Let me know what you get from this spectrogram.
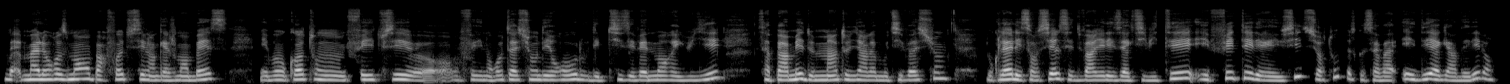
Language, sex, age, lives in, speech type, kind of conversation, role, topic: French, female, 30-34, France, read, expert-assistant, expert, Quels gestes simples peut-on adopter au quotidien pour améliorer la santé publique dans son quartier ?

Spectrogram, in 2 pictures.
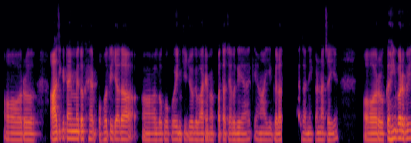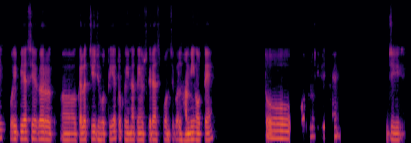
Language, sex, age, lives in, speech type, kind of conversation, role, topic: Hindi, male, 35-39, India, conversation, podcast, guest, Social media ka tumhare style par kya asar पड़ा है?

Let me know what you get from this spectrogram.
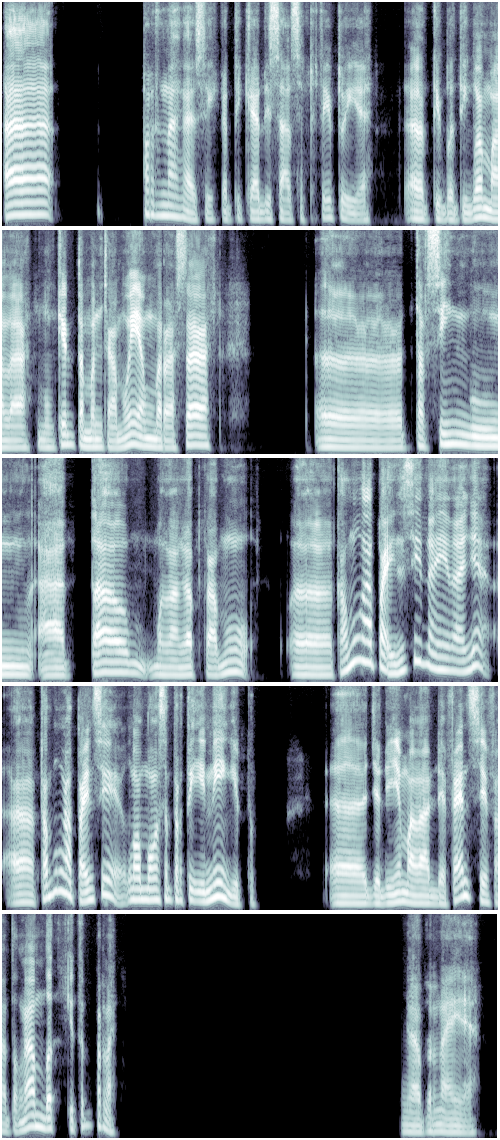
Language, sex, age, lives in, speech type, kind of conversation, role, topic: Indonesian, male, 40-44, Indonesia, conversation, podcast, host, Bagaimana kamu memulai percakapan yang sulit dengan teman dekat?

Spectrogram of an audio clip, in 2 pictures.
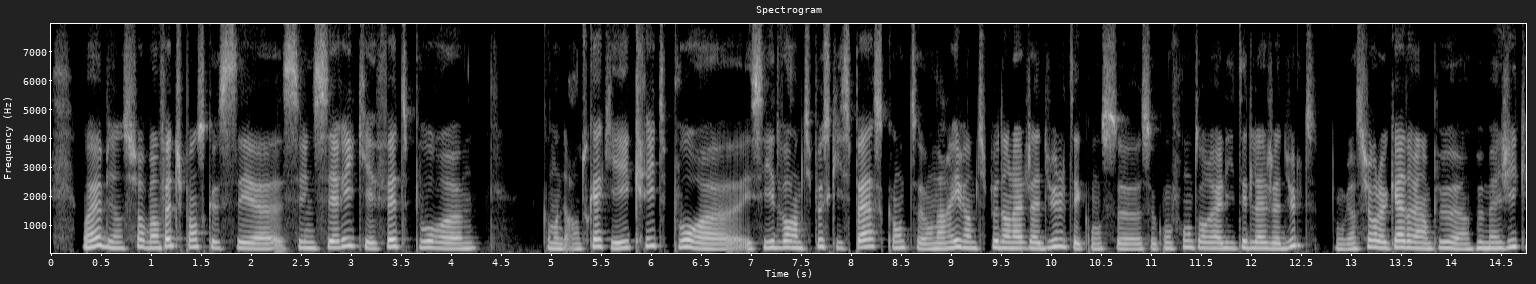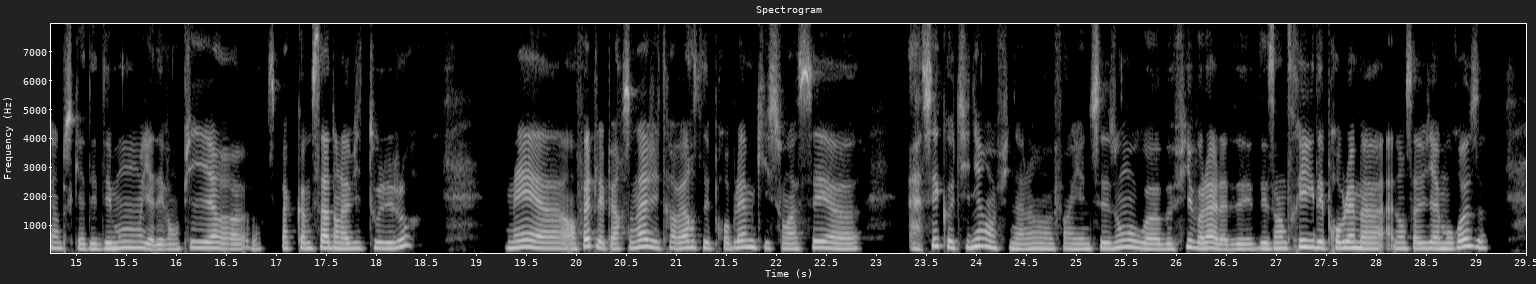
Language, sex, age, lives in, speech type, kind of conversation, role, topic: French, female, 25-29, France, conversation, podcast, guest, Parle d'un film ou d'une série qui t'a fait sentir représenté·e ?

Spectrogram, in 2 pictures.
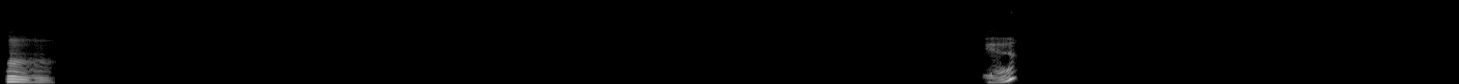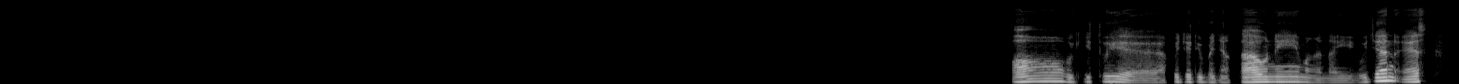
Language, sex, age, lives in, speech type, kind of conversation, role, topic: Indonesian, male, 25-29, Indonesia, read, expert-assistant, asker, Bagaimana hujan es bisa terbentuk di langit?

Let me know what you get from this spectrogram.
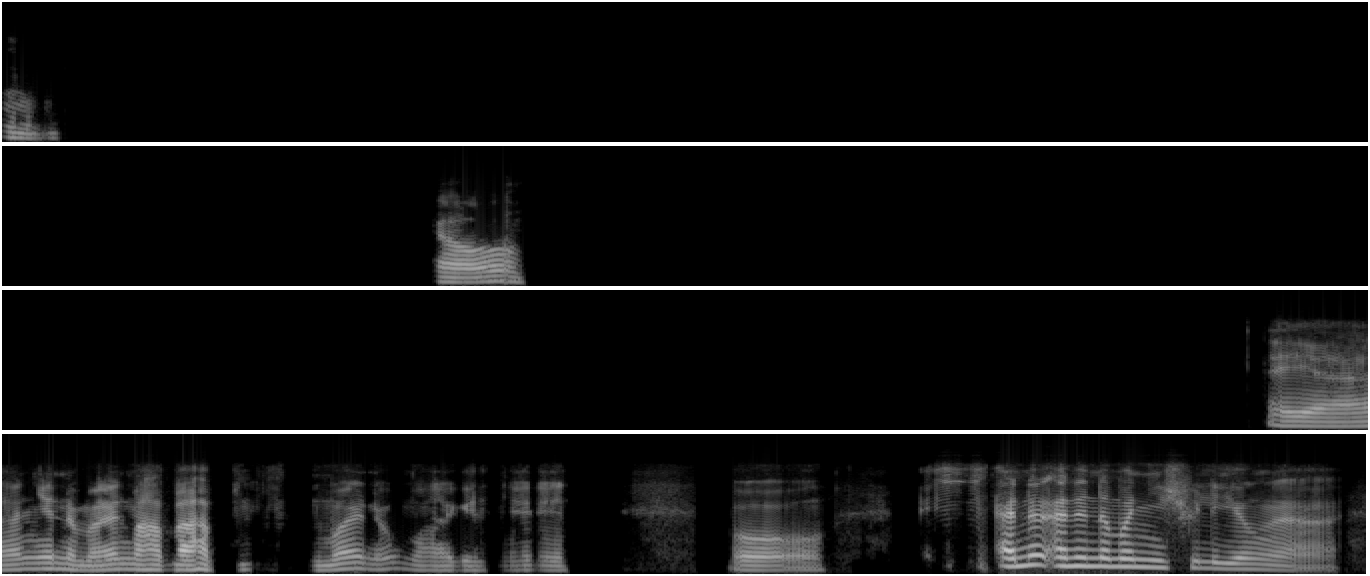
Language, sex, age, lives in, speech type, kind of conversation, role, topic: Filipino, male, 30-34, Philippines, conversation, podcast, host, Ano ang paborito mong tambayan ng komunidad, at bakit?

